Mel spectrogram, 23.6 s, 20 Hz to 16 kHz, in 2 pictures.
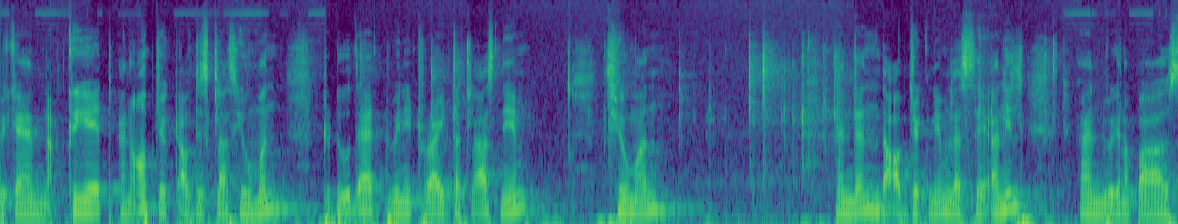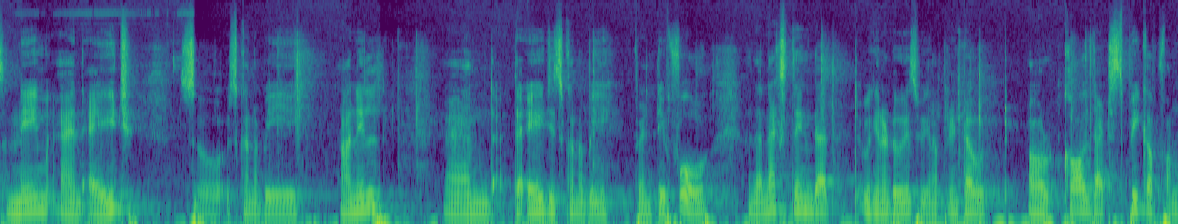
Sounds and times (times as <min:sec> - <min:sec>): Speech: 0:00.0 - 0:05.3, 0:06.0 - 0:06.7, 0:08.4 - 0:23.5
Computer keyboard: 0:06.8 - 0:08.5, 0:21.1 - 0:22.8.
